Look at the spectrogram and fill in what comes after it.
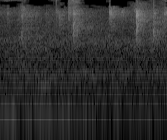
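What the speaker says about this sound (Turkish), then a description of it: "Yağmur yağıyor." Steady rain falls outside a street-corner café in Sarajevo, a dense continuous hiss of drops on hard surfaces with no talk over it.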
